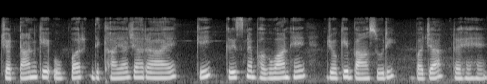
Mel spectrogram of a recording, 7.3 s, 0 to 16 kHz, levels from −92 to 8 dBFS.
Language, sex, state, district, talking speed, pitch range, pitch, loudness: Hindi, female, Odisha, Malkangiri, 140 wpm, 190-220 Hz, 200 Hz, -15 LUFS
